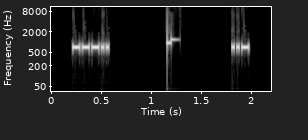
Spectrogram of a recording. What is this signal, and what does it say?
Morse code, heard as a keyed tone, about 50 wpm, 700 Hz. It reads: 8 U
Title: Single Letter-Number - Rapid-Fire 50wpm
